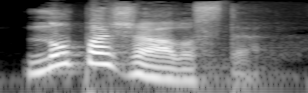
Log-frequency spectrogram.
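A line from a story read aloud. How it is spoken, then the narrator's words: Exclamation. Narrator (Russian): воскликнула Луиза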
